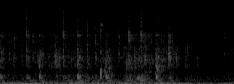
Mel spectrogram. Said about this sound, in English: you're typing like a madman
